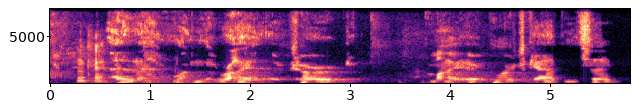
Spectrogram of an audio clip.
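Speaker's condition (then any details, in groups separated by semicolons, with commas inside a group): Traumatic brain injury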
